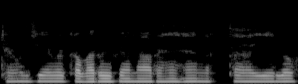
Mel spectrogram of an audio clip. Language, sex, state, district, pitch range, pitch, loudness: Hindi, male, Jharkhand, Jamtara, 135-140 Hz, 135 Hz, -30 LUFS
